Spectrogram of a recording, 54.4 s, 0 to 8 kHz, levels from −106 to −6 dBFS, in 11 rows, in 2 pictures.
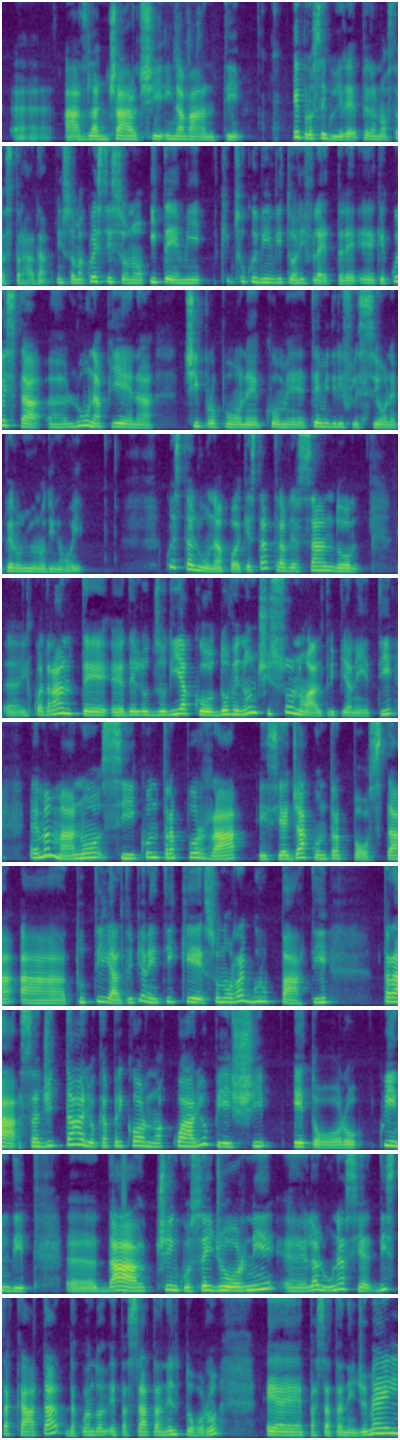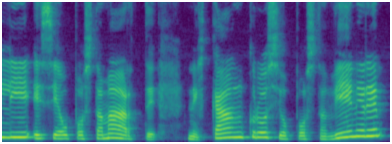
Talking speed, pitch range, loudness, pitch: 130 wpm, 180-245 Hz, -22 LUFS, 205 Hz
